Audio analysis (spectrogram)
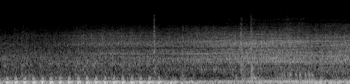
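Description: A four-wheeler ATV engine runs close by on a farm during soybean planting, a rhythmic chugging idle that beats fast and even before settling into a steadier, rougher running drone.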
